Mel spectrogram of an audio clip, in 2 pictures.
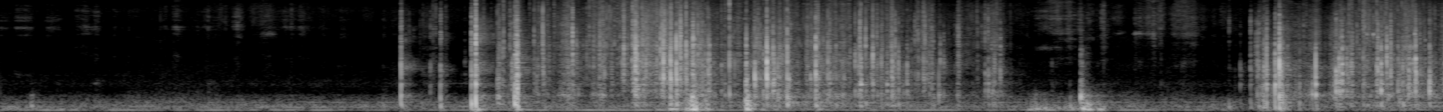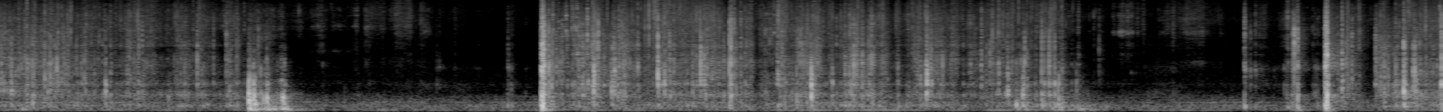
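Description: Reformed Magnesia gym chalk blocks crushed between the palms, crumbling and crackling into powder in several long bouts with a few sharp snaps. It starts about four seconds in.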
